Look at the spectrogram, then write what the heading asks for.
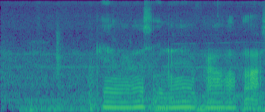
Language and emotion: Russian, neutral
